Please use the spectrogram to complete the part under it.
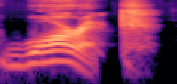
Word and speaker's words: Warwick: The second W in Warwick is not pronounced. Think Warwick.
